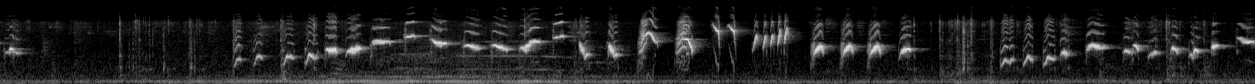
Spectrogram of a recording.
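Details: Greater green leafbird in long, energetic song, used to provoke other leafbirds into singing: fast, varied whistles, chips and sharp slurred notes pouring out for over ten seconds with brief pauses, a soft hum beneath.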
